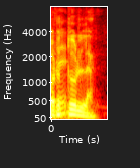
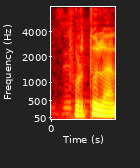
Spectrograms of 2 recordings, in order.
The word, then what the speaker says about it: Φουρτούλα: Δεν ξέρω πού τονίζετε να με συμπαθάτε. – Φουρτούλα. – Φουρτούλα, ναι. Γκάμπριελ Τόρες, Μαχαμαντού Ντιαρά.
